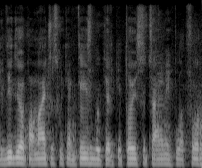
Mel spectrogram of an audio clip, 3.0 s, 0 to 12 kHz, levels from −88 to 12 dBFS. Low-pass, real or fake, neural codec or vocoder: 10.8 kHz; fake; codec, 44.1 kHz, 3.4 kbps, Pupu-Codec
